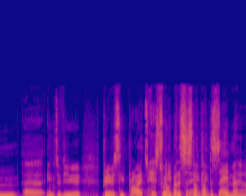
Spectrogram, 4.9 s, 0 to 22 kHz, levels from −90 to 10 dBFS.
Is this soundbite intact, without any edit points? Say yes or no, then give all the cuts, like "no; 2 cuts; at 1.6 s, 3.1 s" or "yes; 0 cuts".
no; 2 cuts; at 2.9 s, 4.0 s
